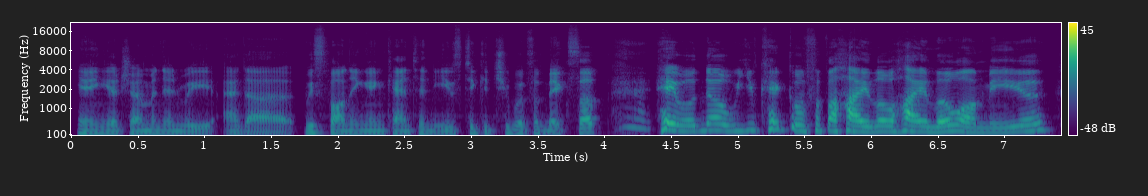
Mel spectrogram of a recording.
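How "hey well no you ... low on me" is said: mock protest.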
